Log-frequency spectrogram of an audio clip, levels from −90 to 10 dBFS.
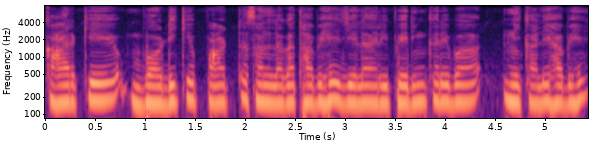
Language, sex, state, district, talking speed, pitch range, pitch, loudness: Chhattisgarhi, male, Chhattisgarh, Rajnandgaon, 175 wpm, 160-170 Hz, 160 Hz, -15 LUFS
